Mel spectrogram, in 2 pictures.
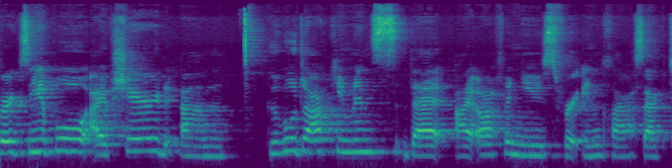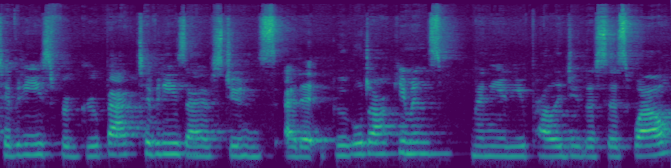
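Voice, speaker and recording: A woman with an American accent speaks at a fairly quick pace in a fairly high pitch, with ordinary pitch variation. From Western Pennsylvania. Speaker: university writing instructor. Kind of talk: conference presentation.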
